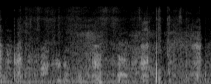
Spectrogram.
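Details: Pet Rottweiler panting on a daily walk in a field, quick rhythmic breaths repeating steadily, with a single sharper huff near the end and faint outdoor background.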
